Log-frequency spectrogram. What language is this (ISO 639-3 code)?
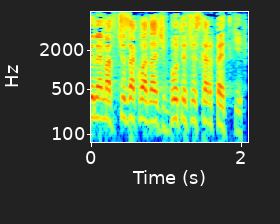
pol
